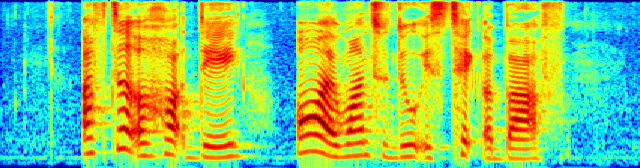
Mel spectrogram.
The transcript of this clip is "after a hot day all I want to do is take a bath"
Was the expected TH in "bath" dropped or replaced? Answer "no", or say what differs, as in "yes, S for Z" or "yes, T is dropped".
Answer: yes, F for TH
